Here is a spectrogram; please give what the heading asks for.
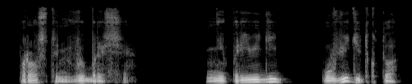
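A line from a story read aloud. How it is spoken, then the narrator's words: Very quiet. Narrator (Russian): тихо-тихо сказала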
